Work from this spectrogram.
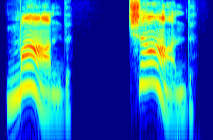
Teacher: अंग इसे अनुनासिक स्वर कहते हैं। इसका उच्चारण नाक और गले दोनों से होता है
